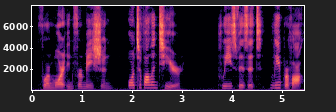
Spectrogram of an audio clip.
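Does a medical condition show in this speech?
No.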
